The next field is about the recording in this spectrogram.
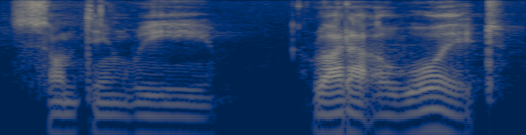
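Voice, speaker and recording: Man, low voice, very slow pace, meditation teacher, guided meditation talk, short measured phrases, long pauses. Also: level tone, a little mellow. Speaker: Buddhist monk, meditation teacher.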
